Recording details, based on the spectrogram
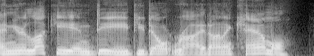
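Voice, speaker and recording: It is a normal speaking voice with ordinary pitch variation. The sound is dry and close, with no echo. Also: man. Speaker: audiobook reader. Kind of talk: children's picture book read-aloud.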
